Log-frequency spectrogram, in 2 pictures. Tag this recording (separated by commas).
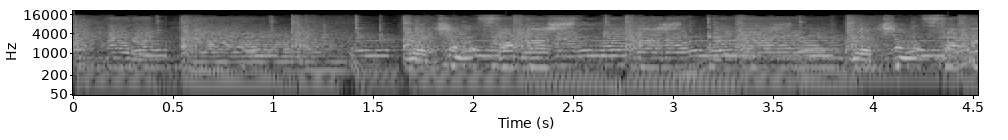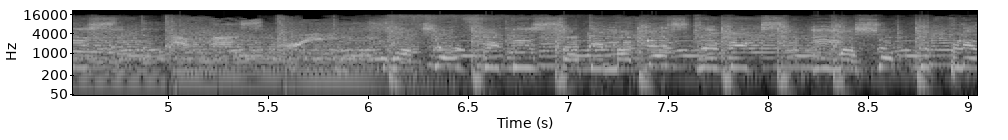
Music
